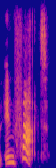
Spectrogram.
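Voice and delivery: ordinary delivery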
